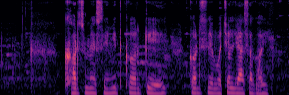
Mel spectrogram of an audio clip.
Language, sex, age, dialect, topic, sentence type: Magahi, male, 18-24, Western, banking, statement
